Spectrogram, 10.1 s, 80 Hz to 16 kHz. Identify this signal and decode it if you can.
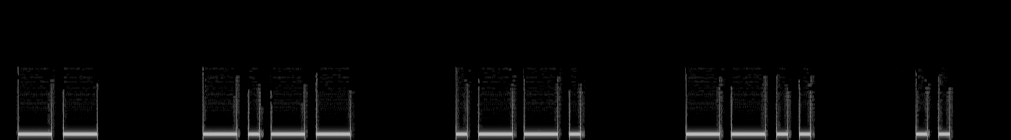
Morse code, heard as a keyed tone, about 10 wpm, spaced as for 6 wpm, 800 Hz. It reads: MYPZI
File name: LEZIONI / 8 YJ45 / 8 YJ45 ws 10wpm 3843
